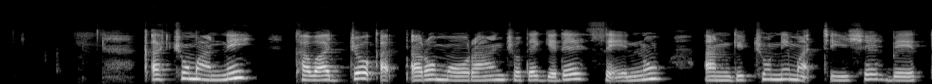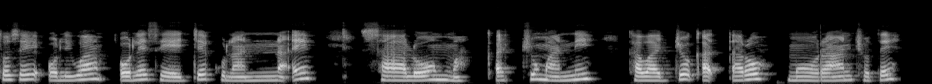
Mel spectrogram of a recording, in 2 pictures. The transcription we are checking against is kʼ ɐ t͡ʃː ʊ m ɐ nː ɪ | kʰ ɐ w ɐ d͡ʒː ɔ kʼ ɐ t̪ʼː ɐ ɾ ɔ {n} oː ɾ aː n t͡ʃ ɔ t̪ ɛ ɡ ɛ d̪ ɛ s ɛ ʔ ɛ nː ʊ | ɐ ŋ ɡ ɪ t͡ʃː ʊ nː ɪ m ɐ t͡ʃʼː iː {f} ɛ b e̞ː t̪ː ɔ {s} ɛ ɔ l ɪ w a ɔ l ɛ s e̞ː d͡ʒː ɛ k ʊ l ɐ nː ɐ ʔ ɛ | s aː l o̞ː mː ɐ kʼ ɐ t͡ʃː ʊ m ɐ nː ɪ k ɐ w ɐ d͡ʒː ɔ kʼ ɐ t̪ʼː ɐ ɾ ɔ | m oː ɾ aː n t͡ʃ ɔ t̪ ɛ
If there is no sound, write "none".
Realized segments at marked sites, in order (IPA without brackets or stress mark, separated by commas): m, ʃ, s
